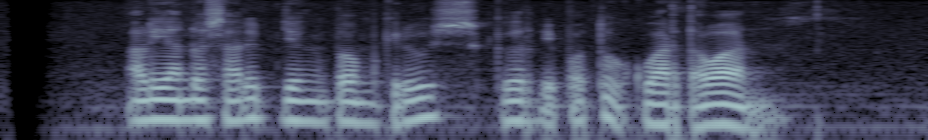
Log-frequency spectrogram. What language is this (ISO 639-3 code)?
sun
